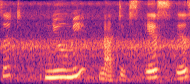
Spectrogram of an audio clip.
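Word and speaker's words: numismatics: here the study of coin is known as new me Mattox so how you pronounce it new me Mattox is this silent here okay so after that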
